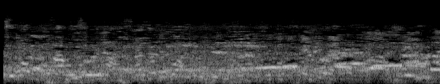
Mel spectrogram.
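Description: Several people's voices chattering and calling out at the side of a football pitch.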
